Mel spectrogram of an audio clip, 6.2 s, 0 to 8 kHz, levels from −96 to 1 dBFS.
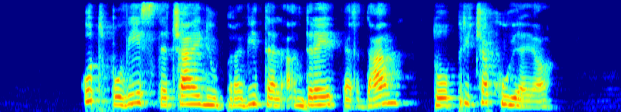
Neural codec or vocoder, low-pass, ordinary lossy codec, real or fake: autoencoder, 48 kHz, 128 numbers a frame, DAC-VAE, trained on Japanese speech; 7.2 kHz; AAC, 48 kbps; fake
